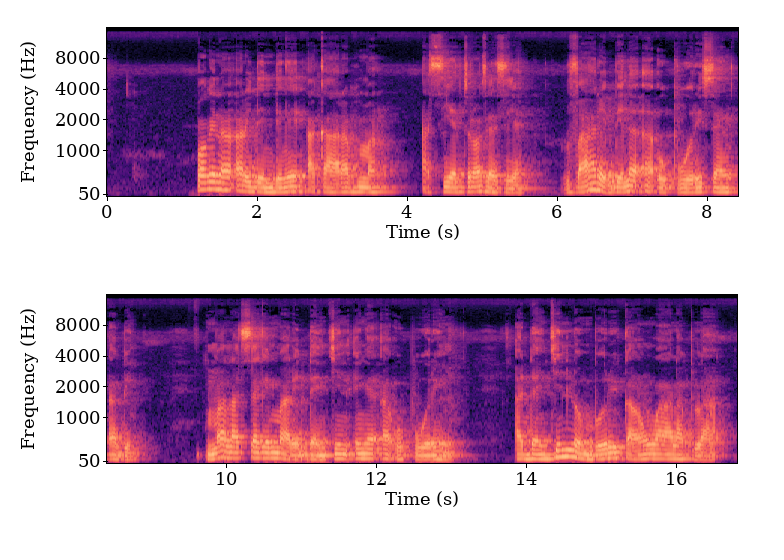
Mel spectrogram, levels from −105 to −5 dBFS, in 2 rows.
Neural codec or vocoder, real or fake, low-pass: none; real; 14.4 kHz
